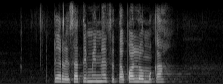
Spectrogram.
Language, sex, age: Tsonga, female, 23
